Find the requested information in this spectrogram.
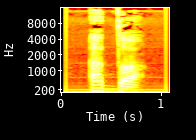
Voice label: broad d & dt, gaelic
